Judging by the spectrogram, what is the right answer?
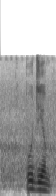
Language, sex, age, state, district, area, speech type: Tamil, male, 18-30, Tamil Nadu, Mayiladuthurai, urban, read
